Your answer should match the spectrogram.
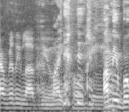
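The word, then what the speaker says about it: Colter: Mike Coulter.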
